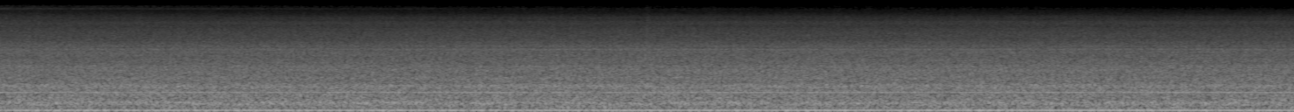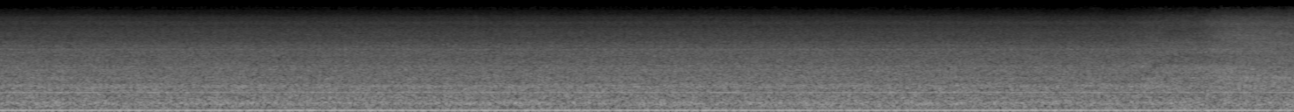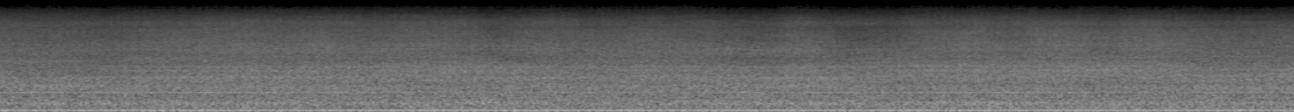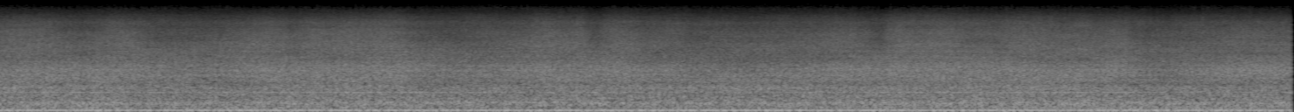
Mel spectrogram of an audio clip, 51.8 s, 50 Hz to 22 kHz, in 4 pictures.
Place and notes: Poznan, Jezyce district, office - stand-alone AC
a ancient, stand-alone AC unit. looks and sounds as if it was able to bend time and space.
18 June, 17:21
